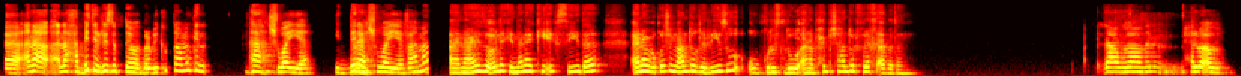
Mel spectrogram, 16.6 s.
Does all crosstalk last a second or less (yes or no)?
yes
